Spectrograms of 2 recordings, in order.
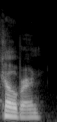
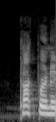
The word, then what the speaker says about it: Cockburn: that name, Cockburn, is pronounced Coburn.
